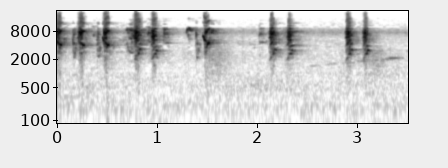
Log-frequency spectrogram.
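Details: Long-tailed shrike delivering long, rough sparrow-imitating song: clusters of harsh high chirps separated by short pauses, some notes doubled.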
